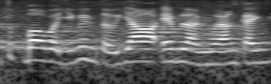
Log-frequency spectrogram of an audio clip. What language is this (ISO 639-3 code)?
vie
